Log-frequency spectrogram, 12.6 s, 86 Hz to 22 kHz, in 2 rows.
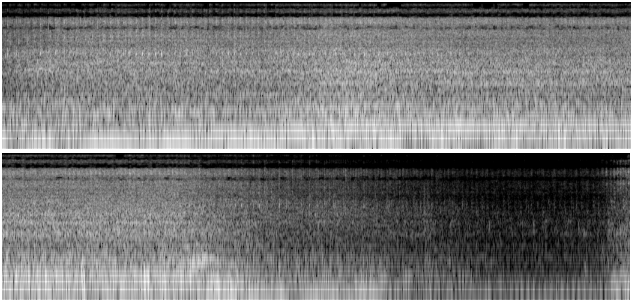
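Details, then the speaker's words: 1977 Land Rover Series III 88" with 2¼ five-main-bearing engine, after cleaning blocked carburetor jets that caused fuel starvation: steady even low drone with no misses or knocks while driving; running normally. "We've just taken Nelly for a drive and this vehicle is running beautifully."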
